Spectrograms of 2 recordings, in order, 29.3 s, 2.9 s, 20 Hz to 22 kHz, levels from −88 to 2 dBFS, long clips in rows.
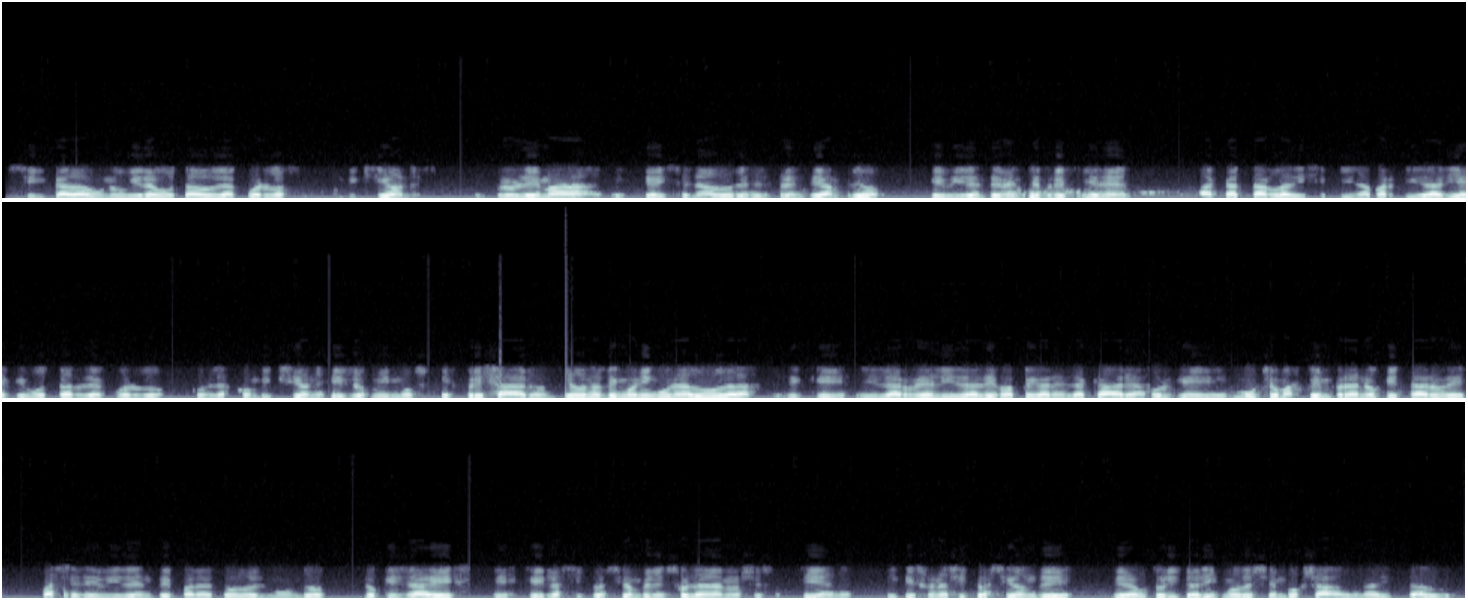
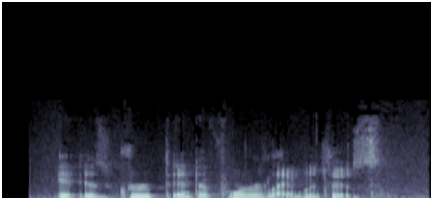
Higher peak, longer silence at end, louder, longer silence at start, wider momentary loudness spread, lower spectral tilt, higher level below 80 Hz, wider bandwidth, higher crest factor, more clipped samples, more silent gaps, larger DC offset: first, 0 dBFS vs -6 dBFS; about the same, 0.1 s vs 0.05 s; first, -13 LUFS vs -25 LUFS; second, 0.15 s vs 0.35 s; about the same, 9 LU vs 9 LU; first, -9.5 dB/octave vs -7 dB/octave; second, -52 dBFS vs -40 dBFS; second, 3.7 kHz vs 9.4 kHz; about the same, 14 dB vs 18 dB; neither; neither; neither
